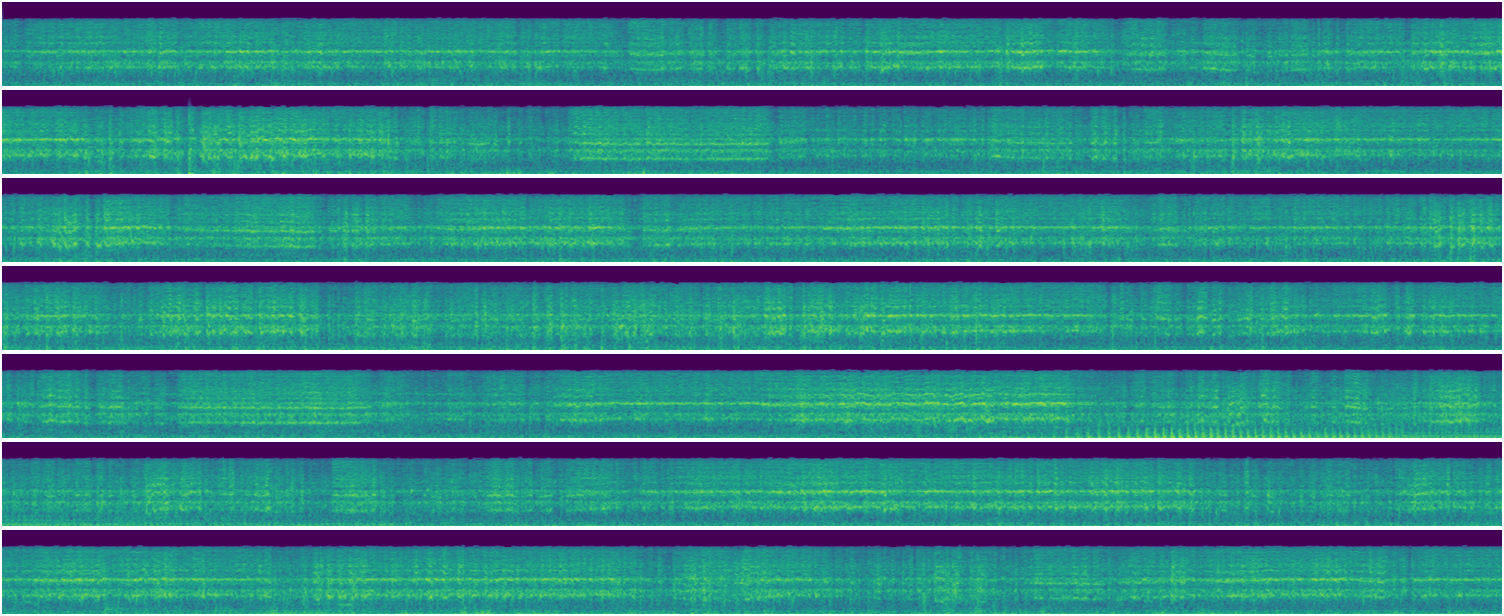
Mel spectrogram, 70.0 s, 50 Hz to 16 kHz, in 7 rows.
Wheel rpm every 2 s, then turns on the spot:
230, 230, 230, 230, 220, 230, 220, 210, 220, 230, 230, 220, 230, 230, 230, 230, 220, 220, 230, 230, 220, 220, 230, 220, 210, 220, 210, 220, 230, 220, 230, 230, 220, 210, 230.
none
